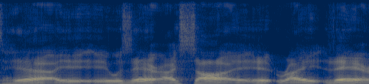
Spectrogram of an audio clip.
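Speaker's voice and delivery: a hint of a cornered liar; insistent suspect. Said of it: "He goes".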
